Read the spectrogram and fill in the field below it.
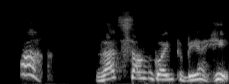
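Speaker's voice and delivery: put-on Greek-accented voice. Retelling what Mom said in the car with the radio on, Mom's Greek accent. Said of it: "she would say in her Greek accent".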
